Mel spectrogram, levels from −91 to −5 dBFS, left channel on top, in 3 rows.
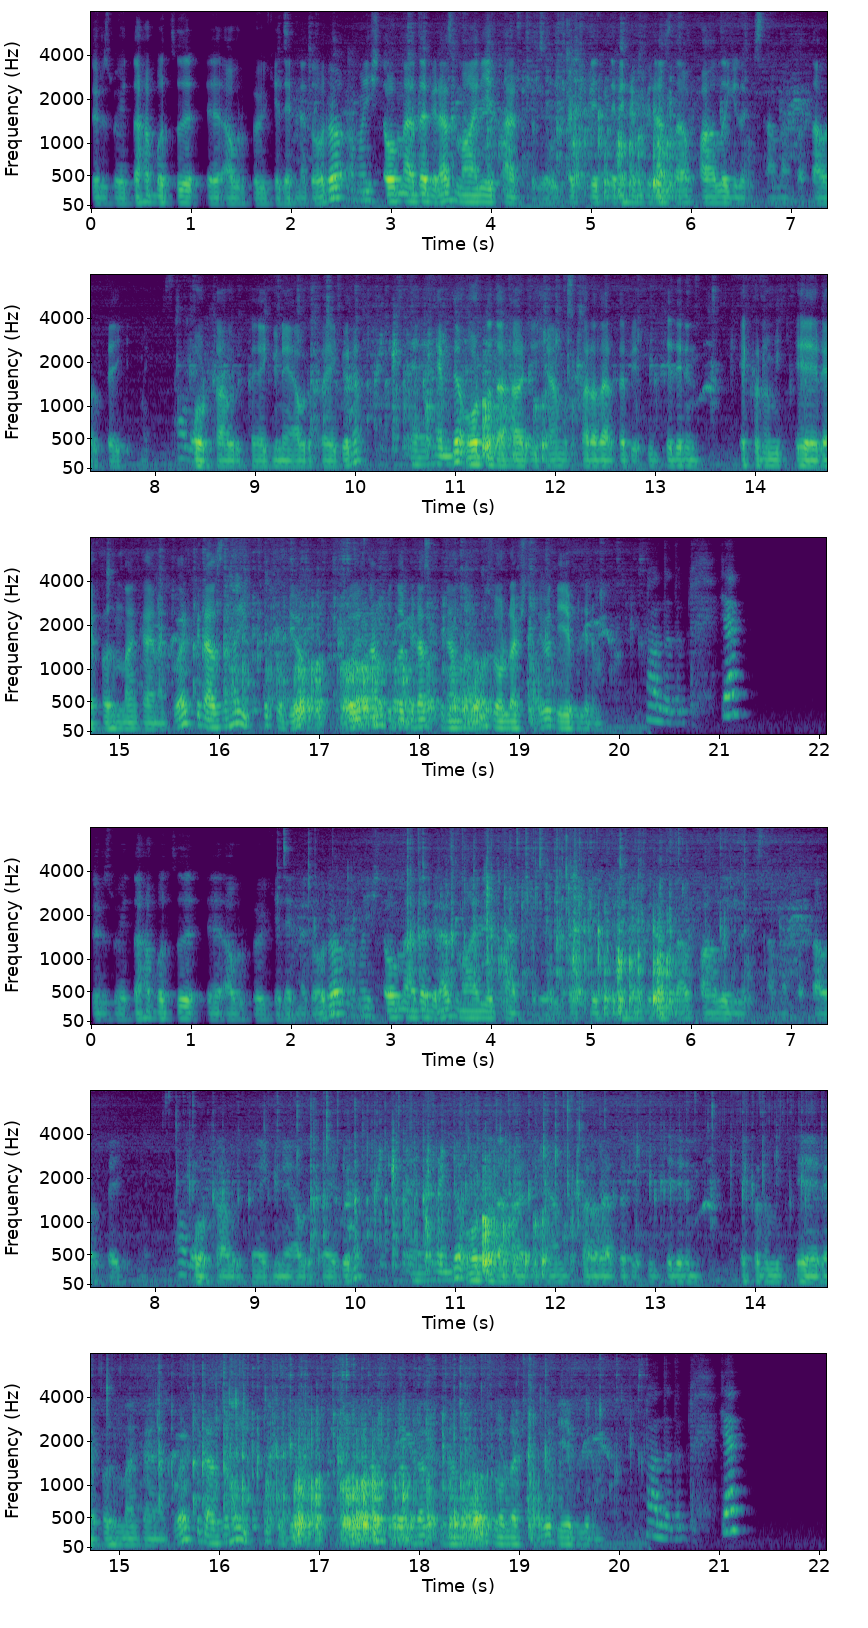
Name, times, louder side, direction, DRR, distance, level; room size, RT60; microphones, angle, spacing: voice 1, 0.0-7.7 8.4-10.1 10.5-13.4 13.8-16.3 16.6-16.9 17.3-19.8, left 4 dB, 45° left, 0.4 m, -32 dB
sound 1, 1.9-20.3, right 4 dB, 85° right, 0.7 m, -33 dB
Bird vocalization bird call bird song, 2.0-2.7 3.7-4.2 5.2-5.7 6.8-7.3 8.4-8.9 9.4-10.1 10.9-11.0 12.1-12.4 13.3-13.7 14.3-14.4 15.1-15.9 17.6-18.2 19.2-20.1, right 1 dB, 35° right, 1.5 m, -50 dB
voice 2, 2.4-2.8 8.2-8.4 20.3-21.1, right 1 dB, 15° right, 1.4 m, -39 dB
3.4 x 3.2 x 2.5 m
head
